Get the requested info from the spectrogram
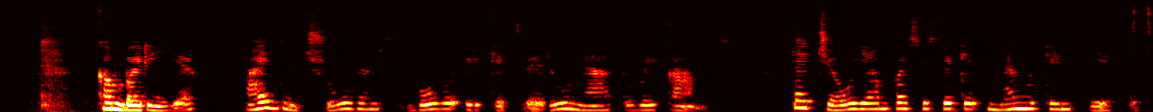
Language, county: Lithuanian, Šiauliai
